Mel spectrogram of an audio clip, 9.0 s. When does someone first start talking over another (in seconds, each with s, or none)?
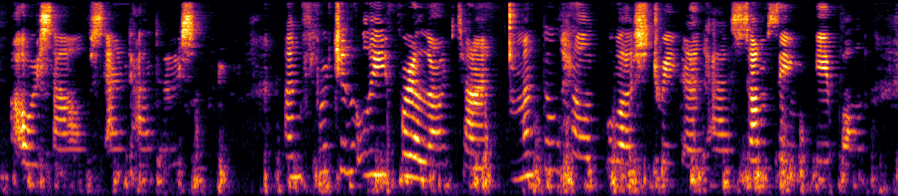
none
